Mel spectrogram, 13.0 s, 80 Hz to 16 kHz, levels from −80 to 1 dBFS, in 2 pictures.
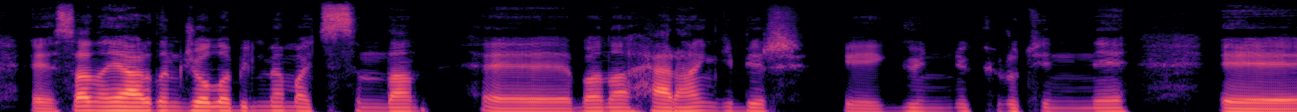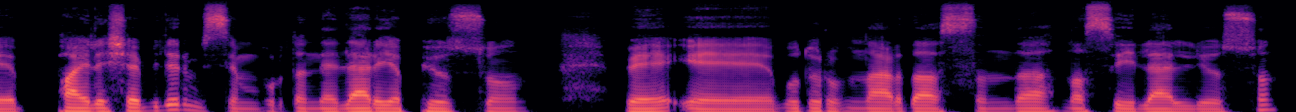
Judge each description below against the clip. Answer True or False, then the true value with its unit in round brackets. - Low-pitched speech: True (110 Hz)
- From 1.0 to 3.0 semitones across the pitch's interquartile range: True (2.7 semitones)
